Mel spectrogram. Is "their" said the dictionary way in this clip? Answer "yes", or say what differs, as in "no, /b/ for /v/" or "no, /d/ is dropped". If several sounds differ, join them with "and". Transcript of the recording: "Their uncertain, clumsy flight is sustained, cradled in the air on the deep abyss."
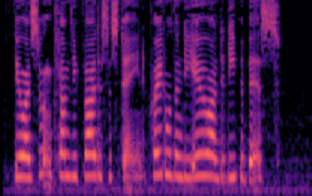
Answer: no, /w/ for /ɹ/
